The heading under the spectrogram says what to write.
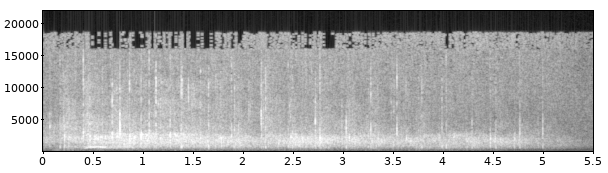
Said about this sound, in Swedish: Jag tycker vi ger honom en applåd.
